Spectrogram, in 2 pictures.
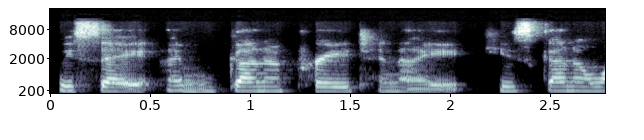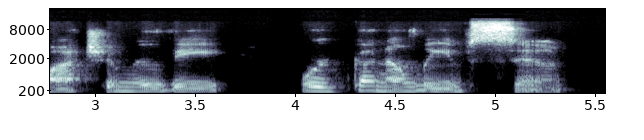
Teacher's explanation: we will pronounce going to as gonna when we're using the future tents especially in north america we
